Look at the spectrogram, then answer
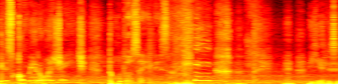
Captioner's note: giggles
